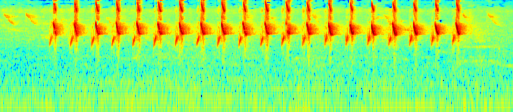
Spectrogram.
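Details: Olive-backed tailorbird (prenjak lumut) singing vigorously in gacor style for a masteran training recording: a steady series of sharp, upward-sweeping chirps, roughly two to three per second, bright and ringing throughout.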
